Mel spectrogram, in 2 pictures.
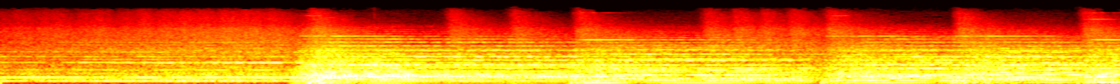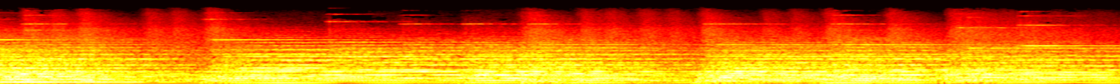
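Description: Concert wind band playing live: a held brass chord, then the full band comes in louder about two seconds in, with repeated percussion strikes over the brass and woodwinds.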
